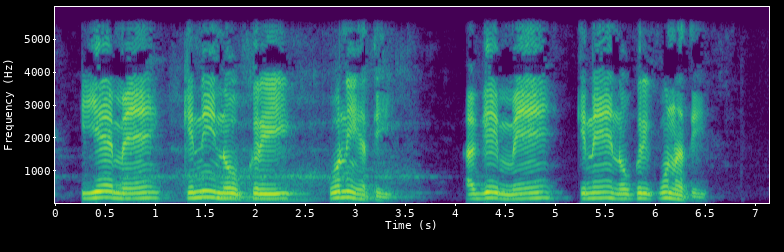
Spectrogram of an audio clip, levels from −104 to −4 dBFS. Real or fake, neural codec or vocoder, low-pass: real; none; 5.4 kHz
